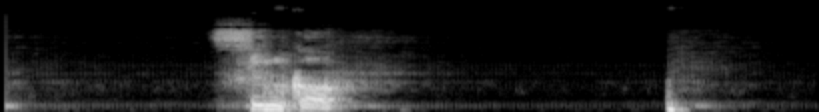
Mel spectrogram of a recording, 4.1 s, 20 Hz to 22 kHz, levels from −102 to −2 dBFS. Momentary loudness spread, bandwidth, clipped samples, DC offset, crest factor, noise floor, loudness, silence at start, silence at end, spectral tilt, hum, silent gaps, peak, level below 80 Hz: 11 LU; 7.6 kHz; under 0.1%; under 0.1%; 20 dB; -83 dBFS; -19 LUFS; 0.05 s; 0.7 s; -7 dB/octave; none; none; -4 dBFS; -66 dBFS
